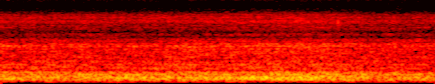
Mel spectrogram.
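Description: Heavy storm surf breaking and churning against rocks, a steady rush of water heard through a television's speaker.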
